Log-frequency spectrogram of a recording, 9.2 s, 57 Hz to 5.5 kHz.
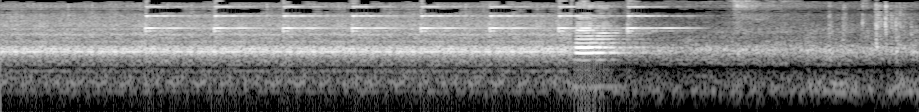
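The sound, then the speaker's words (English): Train number 18, bound for Chicago, idles on track 1 at the Kansas City station with a steady low rumble, while a repeating electronic beep pulses at an even rhythm, then a brief clank and hiss before the sound settles quieter. “access on track 1. Train number 18.”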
